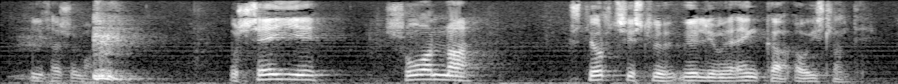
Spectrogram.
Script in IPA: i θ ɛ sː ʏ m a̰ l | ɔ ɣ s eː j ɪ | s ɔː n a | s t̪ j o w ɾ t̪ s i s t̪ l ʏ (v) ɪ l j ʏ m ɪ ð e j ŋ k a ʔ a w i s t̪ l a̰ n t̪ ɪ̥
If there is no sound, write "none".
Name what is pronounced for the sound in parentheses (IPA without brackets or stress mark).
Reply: v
